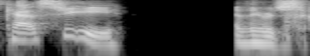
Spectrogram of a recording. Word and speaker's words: Cait Sith: and it just says, in Final Fantasy VII Rebirth, it is pronounced Kate Sith. Sith. Is this a problem in Japan? No, because in Japan, on the official website, it says that it is pronounced Katshi.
